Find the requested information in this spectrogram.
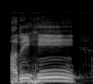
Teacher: ई के बाद विसर्ग है तो विसर्ग का उच्चारण स्थान तालु।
